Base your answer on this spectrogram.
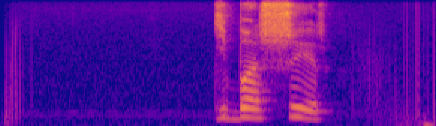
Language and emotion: Russian, angry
